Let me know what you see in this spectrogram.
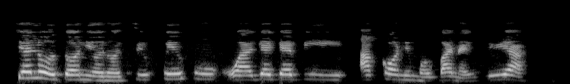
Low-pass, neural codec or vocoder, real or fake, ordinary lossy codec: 7.2 kHz; none; real; MP3, 32 kbps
